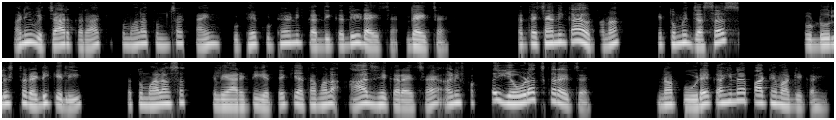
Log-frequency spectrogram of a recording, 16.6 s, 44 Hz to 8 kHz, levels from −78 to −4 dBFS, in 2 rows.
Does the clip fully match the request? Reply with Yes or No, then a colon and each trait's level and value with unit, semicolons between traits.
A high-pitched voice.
No: medium, 145 Hz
